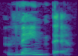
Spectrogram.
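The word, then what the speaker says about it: veinte: It's pronounced 20, like a vein in your hand, in your arm, in your body.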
